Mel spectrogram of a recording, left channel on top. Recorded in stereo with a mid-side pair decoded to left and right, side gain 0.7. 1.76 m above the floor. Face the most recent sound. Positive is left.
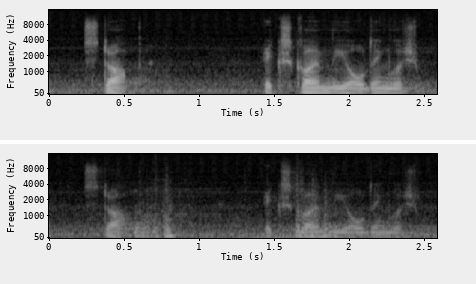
turn(degrees=40)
